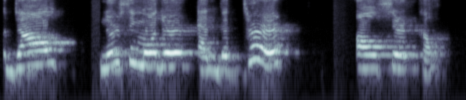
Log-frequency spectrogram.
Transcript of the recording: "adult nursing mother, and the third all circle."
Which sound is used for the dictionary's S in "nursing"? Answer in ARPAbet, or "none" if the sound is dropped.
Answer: S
